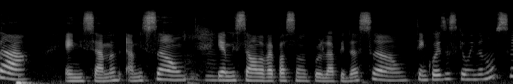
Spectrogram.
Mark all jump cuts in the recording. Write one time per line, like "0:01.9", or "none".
0:04.2

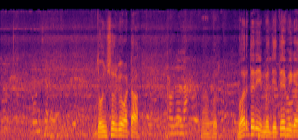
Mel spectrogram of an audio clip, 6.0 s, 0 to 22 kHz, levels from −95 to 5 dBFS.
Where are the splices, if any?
0:03.3

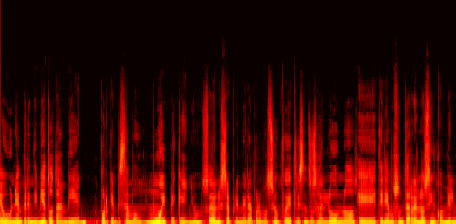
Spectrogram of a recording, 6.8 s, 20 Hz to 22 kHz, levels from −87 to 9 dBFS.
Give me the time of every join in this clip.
0:05.3

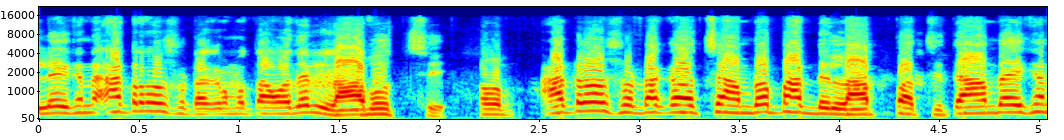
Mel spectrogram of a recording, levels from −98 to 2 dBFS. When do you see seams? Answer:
none

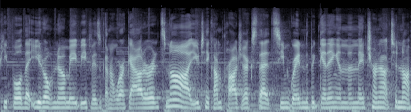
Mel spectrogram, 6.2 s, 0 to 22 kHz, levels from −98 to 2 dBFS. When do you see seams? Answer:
none

